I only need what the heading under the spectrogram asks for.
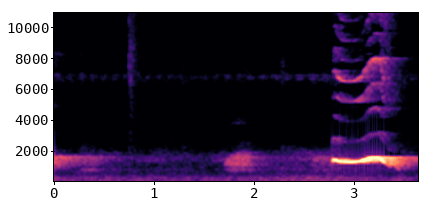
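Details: An Asian koel calls loudly near the end: one bright, upward-sliding whistle that arrives suddenly after a quiet stretch with faint softer sounds.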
